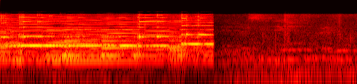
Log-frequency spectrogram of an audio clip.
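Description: Acoustic guitars strum a tune.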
